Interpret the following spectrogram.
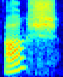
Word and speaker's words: Arches: I know in English most people pronounce it Arches, but it is a French company, and I have looked it up because I was interested in how it is pronounced correctly, and the correct pronunciation is Arche.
